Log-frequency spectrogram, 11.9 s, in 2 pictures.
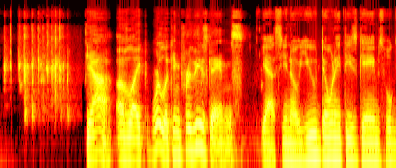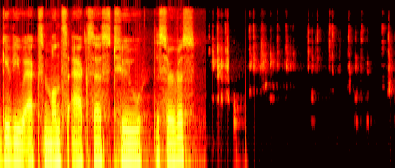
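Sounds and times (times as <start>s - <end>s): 
keyboard typing: 0.0s - 1.2s, 9.0s - 11.8s
speech: 1.3s - 8.9s.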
